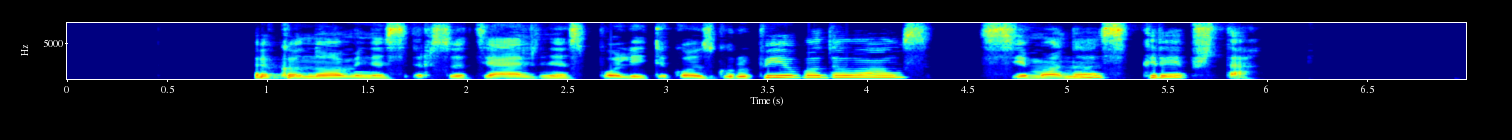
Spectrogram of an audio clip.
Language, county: Lithuanian, Klaipėda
